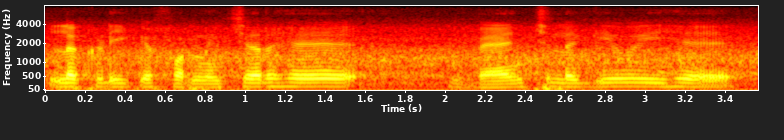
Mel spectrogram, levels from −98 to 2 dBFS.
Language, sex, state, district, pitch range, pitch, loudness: Hindi, male, Gujarat, Valsad, 130-140 Hz, 135 Hz, -21 LUFS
